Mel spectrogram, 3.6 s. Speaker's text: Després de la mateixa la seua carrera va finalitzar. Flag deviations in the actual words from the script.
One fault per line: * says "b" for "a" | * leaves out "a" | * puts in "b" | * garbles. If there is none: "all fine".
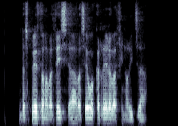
all fine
